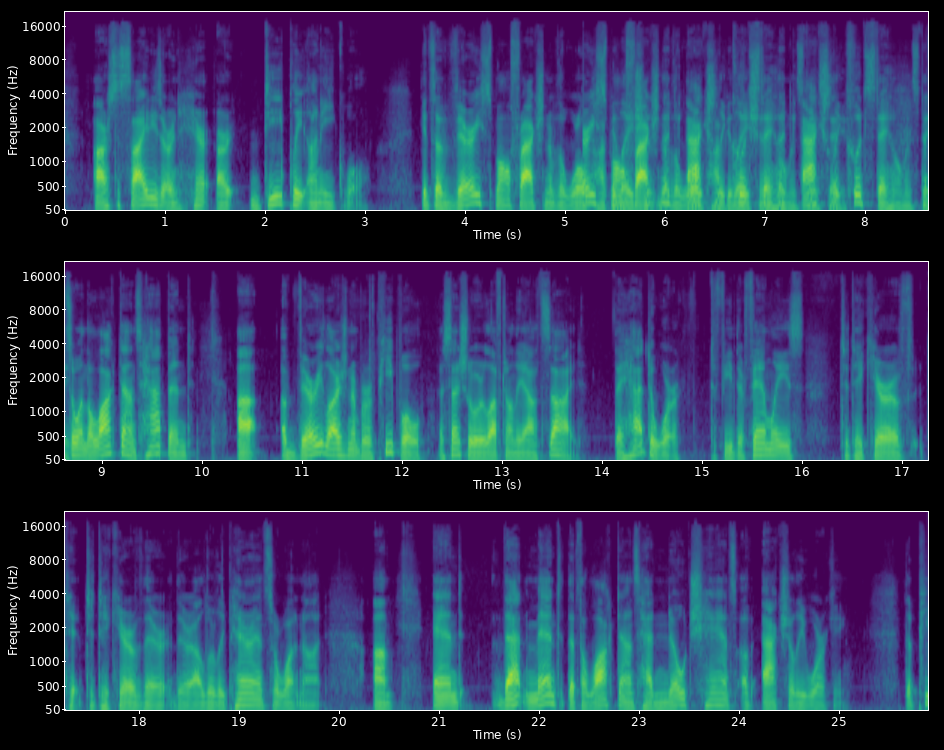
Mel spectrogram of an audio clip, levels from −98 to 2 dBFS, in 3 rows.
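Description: From 5.19 s to 8.69 s the speech is doubled: a second full-band copy of the same audio runs about a second behind, at roughly the same loudness, so phrases overlap with themselves. It starts and stops abruptly and has no decay or room colour, which sets this doubled audio track apart from echo or reverberation. The likely cause is the signal being captured twice, once through a slower path, or an edit leaving two copies out of step.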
